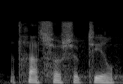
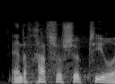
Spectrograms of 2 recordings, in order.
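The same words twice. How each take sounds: First: Softer, lower, almost to yourself; soft repeat. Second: Said in the usual way. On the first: Acted. Preacher warning the congregation about subtle idols, softly. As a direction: repeat it quietly so it lands.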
